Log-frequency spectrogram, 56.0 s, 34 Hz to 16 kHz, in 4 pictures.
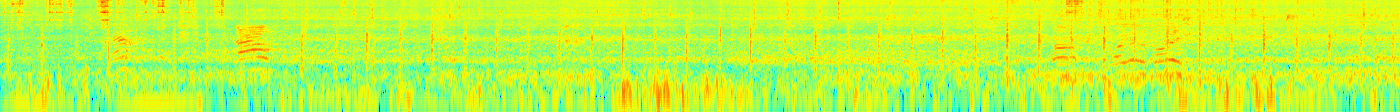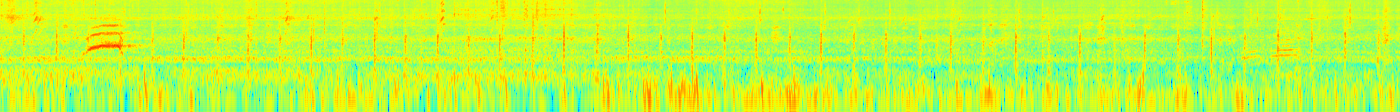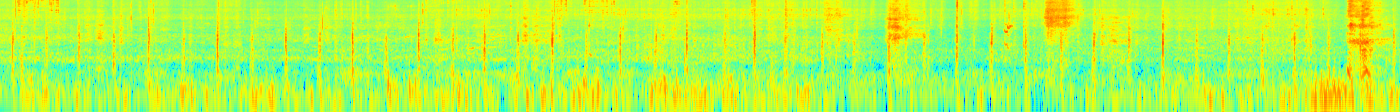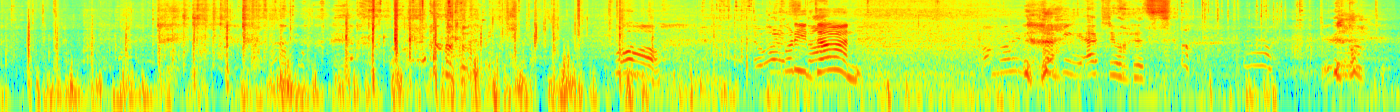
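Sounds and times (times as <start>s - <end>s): wind on microphone: 0.0s - 52.1s
handling rumble: 0.0s - 56.0s
running footsteps on asphalt: 0.0s - 56.0s.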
